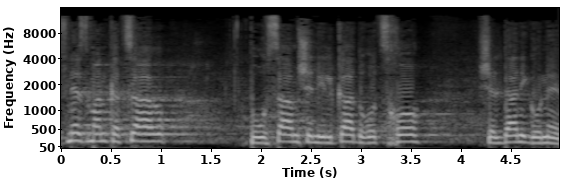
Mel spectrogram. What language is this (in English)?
Hebrew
